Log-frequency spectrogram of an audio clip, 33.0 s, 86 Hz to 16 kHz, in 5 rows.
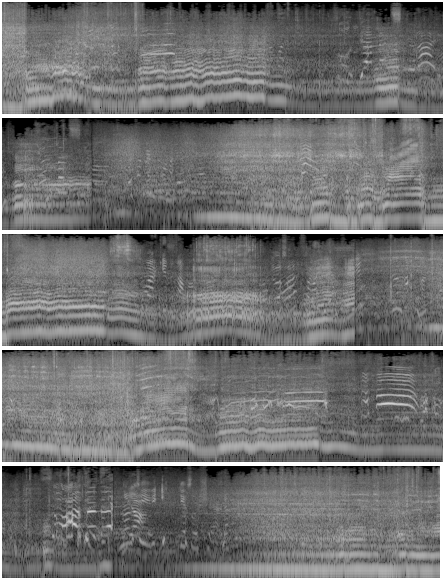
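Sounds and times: rally car engine revving: 0.0s - 33.0s.

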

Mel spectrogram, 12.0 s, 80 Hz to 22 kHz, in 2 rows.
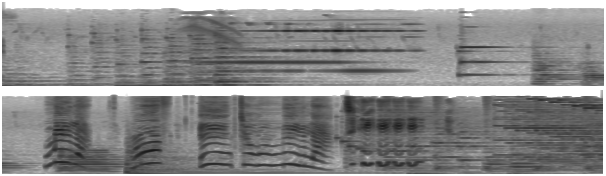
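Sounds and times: chime-like tones: 1.7s - 5.3s.

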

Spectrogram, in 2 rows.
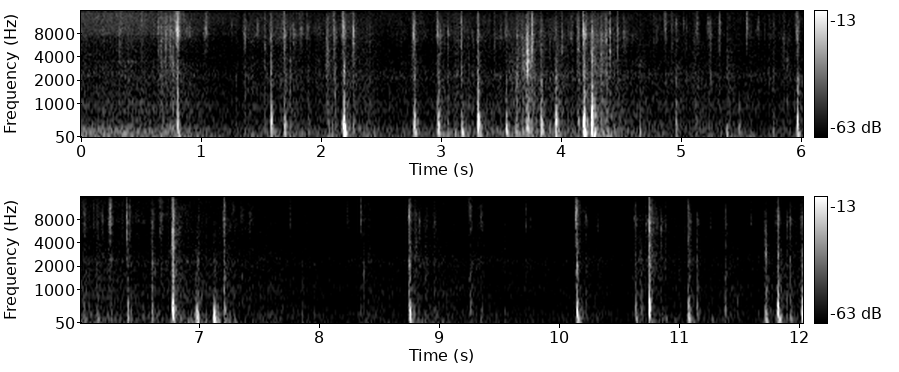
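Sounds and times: typing on a computer keyboard: 10.1s - 12.0s.

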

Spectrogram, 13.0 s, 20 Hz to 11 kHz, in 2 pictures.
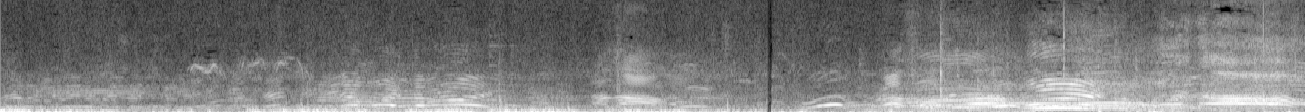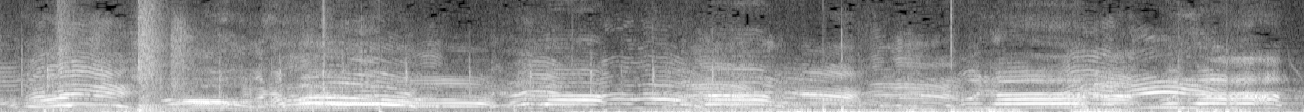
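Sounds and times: voices shouting and yelling: 0.0s - 13.0s.

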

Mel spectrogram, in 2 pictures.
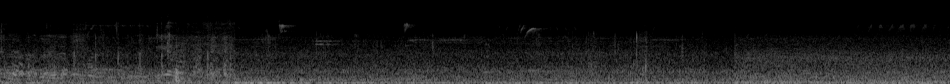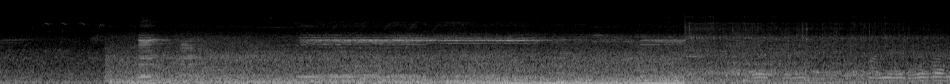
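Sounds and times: road traffic: 0.0s - 19.0s
vehicle horn: 10.8s - 11.7s, 12.5s - 15.1s, 15.8s - 16.4s.

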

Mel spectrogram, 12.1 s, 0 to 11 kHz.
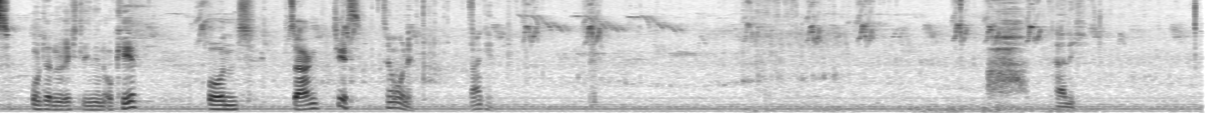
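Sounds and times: small birds chirping: 0.0s - 12.0s
steady low hum: 0.0s - 12.0s.

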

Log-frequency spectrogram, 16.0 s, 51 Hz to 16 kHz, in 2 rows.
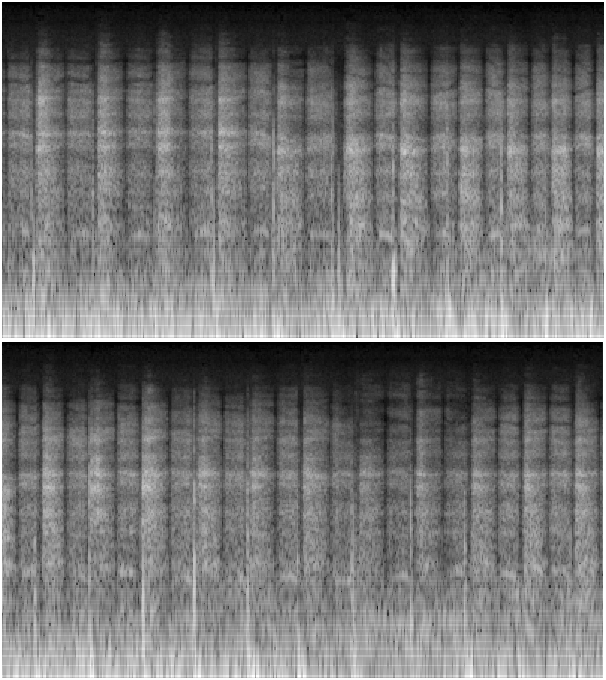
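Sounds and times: low rumble: 0.0s - 16.0s
person panting hard: 0.0s - 16.0s.

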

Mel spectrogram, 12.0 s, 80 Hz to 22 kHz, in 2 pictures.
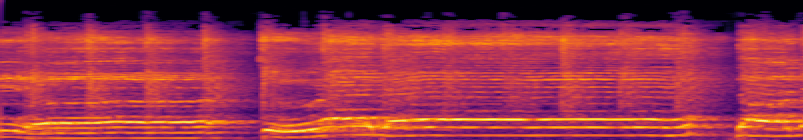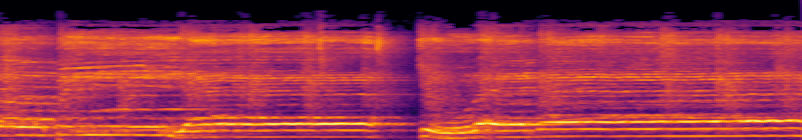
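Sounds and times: voices singing worship song: 0.0s - 12.0s.

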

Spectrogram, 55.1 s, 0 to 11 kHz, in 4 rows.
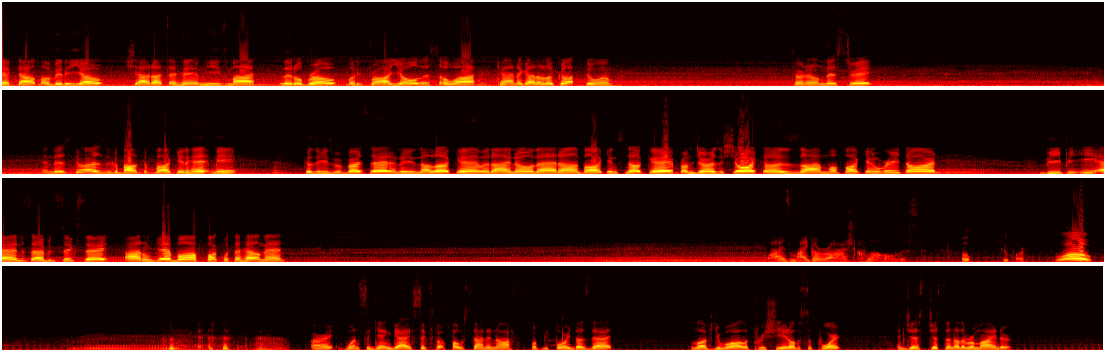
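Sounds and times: motorcycle engine running: 0.0s - 55.0s
road rumble: 0.0s - 55.0s
person speaking: 26.7s - 31.1s, 37.1s - 41.2s.

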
